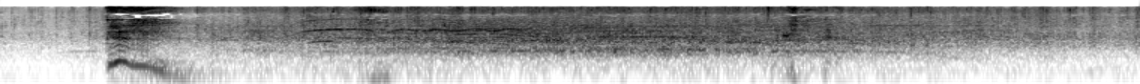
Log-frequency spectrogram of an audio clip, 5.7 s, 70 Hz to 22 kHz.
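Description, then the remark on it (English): A large audience at Shepherd's Conference breaks into steady applause for a speaker's 40th anniversary at Grace to You, after a brief vocal reaction at the start, the dense clapping holding at an even level throughout with no talking over it. “Don't applaud for me. Applaud for the people who've had to put up with me for 40 years.”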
